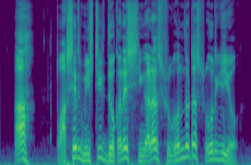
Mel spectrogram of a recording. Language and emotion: Bengali, happy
